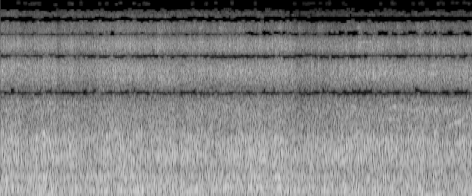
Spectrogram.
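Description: Monster truck engine running steadily as the truck drives slowly, under a loud, even din of arena noise.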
